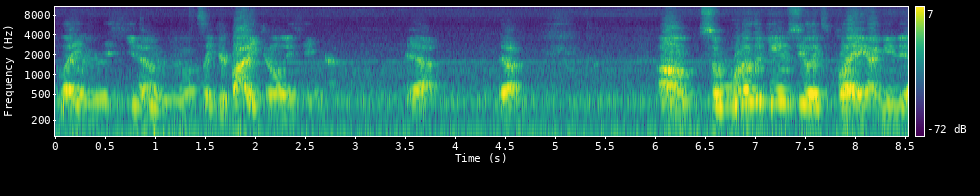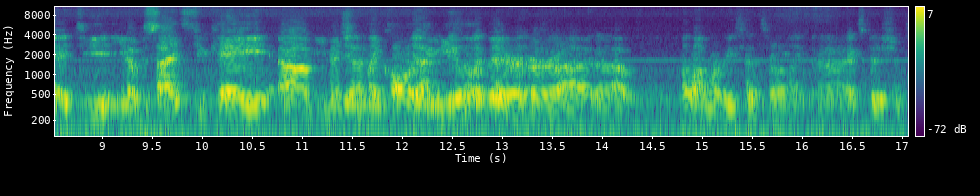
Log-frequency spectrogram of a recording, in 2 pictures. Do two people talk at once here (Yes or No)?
Yes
